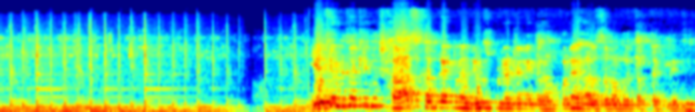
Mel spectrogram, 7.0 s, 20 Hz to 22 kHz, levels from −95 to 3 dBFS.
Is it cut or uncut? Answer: uncut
